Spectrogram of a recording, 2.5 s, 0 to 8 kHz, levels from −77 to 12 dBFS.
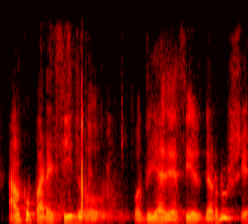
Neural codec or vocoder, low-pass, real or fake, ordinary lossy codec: none; 7.2 kHz; real; Opus, 32 kbps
